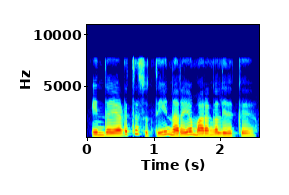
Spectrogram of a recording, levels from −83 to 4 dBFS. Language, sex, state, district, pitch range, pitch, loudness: Tamil, female, Tamil Nadu, Nilgiris, 235-265 Hz, 250 Hz, -15 LUFS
